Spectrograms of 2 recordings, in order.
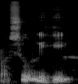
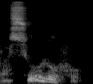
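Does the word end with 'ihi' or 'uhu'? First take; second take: ihi; uhu. First: The word ends with the vowels i-hi. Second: The word ends with the vowels u-hu. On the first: The Messenger is joined to the polytheists. The speaker calls it wrong. "dibaca rasulihi itu diatapkan pada kata al-musyrikin" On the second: The Messenger is a new subject, also free of them. The speaker calls it right. "dibaca ropa wa rasuluhu"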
